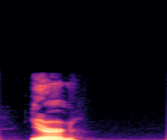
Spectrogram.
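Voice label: "yearn", English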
